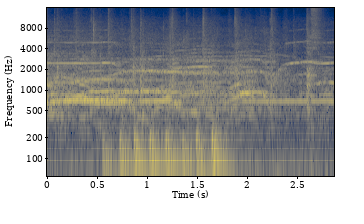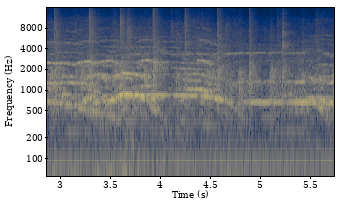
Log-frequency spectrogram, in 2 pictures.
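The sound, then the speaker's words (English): An audience applauds a musical duo, clapping steadily and loudly, dense clapping mixed with high whoops and cheering voices, a low thumping pulse underneath in the first couple of seconds, the ovation holding throughout. “There's no I in duo, but I think I got the louder applause that time.”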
